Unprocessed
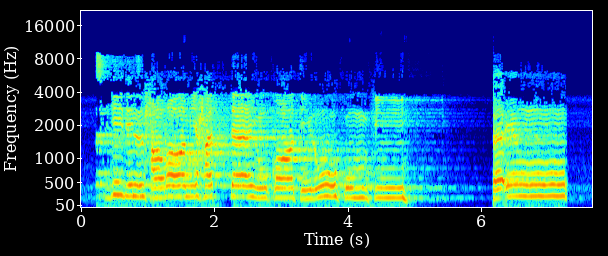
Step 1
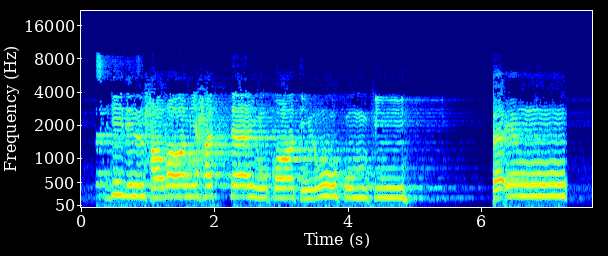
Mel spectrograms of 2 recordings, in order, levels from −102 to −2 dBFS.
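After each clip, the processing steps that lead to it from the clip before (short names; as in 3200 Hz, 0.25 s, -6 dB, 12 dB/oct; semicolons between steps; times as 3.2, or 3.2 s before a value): high shelf 5200 Hz -8.5 dB; gain -8.5 dB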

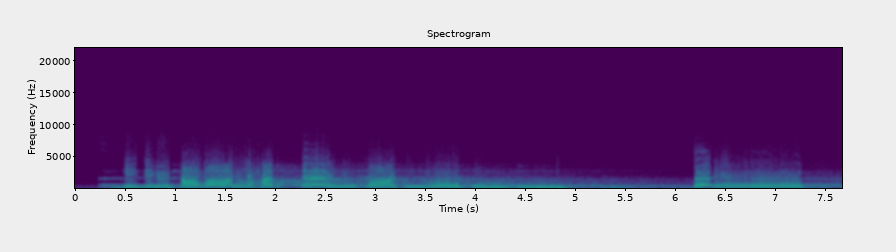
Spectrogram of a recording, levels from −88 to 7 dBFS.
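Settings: Wiener smoothing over 41 samples; diffused feedback echo 0.637 s, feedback 53%, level -14 dB; gain +3.5 dB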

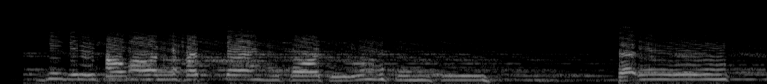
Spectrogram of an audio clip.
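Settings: cascading flanger falling 0.83 Hz; gain +3.5 dB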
